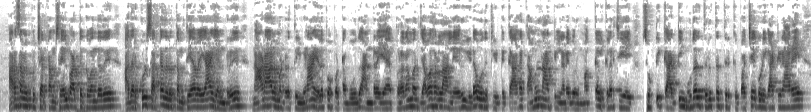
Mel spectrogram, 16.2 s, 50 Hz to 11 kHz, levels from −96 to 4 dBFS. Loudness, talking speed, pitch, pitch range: -16 LUFS, 95 wpm, 155 Hz, 130-170 Hz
